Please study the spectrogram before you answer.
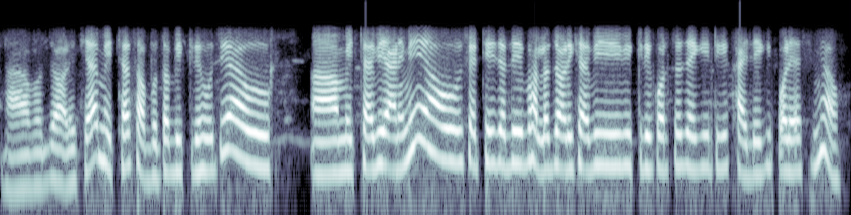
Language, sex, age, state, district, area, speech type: Odia, female, 60+, Odisha, Jharsuguda, rural, conversation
